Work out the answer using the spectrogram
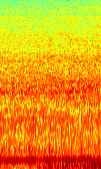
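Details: Automatic Honda Accord after repairing a no-crank no-start fault (fuses and relays checked, battery strong): smooth, even idle with steady hum, no knocks or misses; normal idle.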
